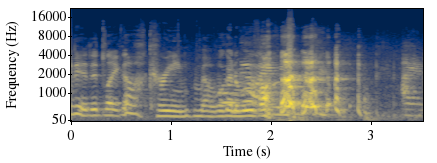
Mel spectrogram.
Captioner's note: laughs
